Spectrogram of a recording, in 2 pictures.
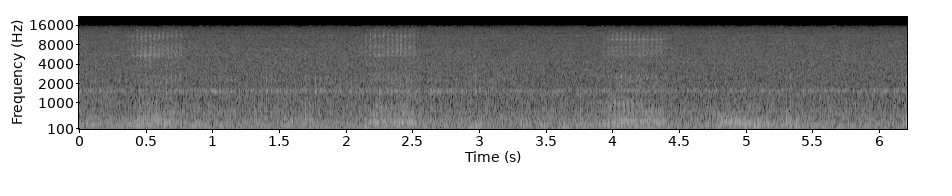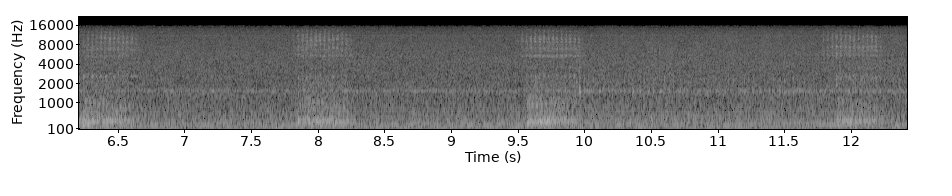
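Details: Heidi, a happy 14-year-old senior cat adopted from the Humane Society of New York City, during massage and reiki on February 22, 2021: soft, steady purring with breathy pulses recurring roughly every one and a half seconds, over a faint constant hum.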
